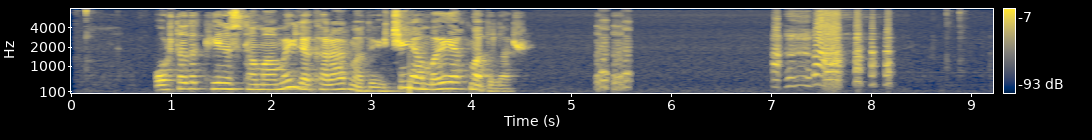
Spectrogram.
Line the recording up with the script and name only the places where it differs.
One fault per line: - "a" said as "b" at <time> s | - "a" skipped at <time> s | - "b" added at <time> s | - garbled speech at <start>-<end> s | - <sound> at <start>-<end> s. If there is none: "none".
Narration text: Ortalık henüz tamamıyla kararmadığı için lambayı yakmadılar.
- laugh at 5.2-5.6 s
- laugh at 7.0-8.2 s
